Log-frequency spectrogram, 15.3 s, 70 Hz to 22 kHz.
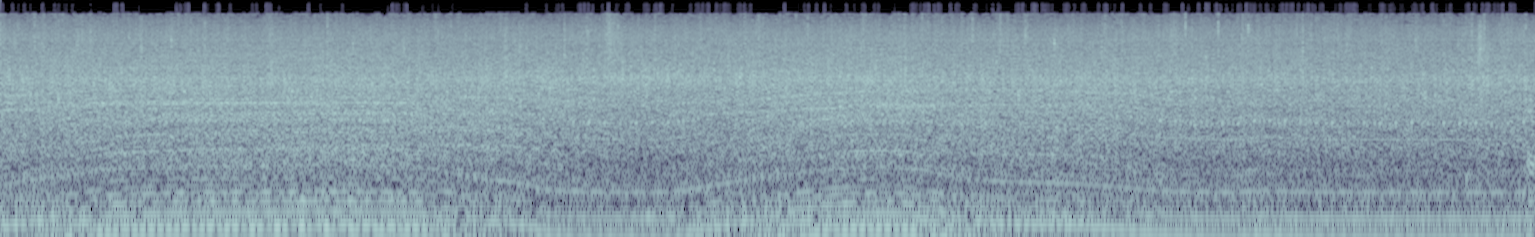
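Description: Hail and rain pour down steadily in Farming Simulator 25, a dense, constant hiss of drops drumming on surfaces, with a low rumble beneath and no voices.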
